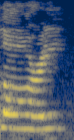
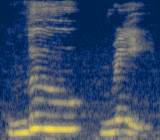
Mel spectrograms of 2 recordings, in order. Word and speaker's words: Lurie: It's Lurie Favors. Lurie Favors. Not Laurie. Not Lori. It's Lurie.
